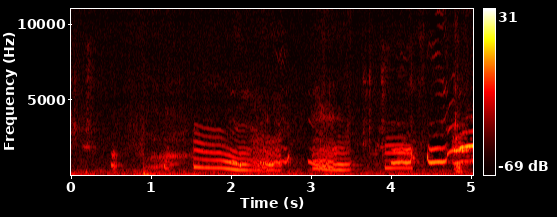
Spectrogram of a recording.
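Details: Two zoo-raised Amur leopard cubs, adopted after their mother stopped feeding them at 8 days old, give a string of high, tonal mews that slide down and then lift at the ends.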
